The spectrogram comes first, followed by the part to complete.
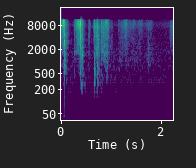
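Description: Tarot cards being shuffled by hand: a few crisp card snaps in the first second, then only faint rustling.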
